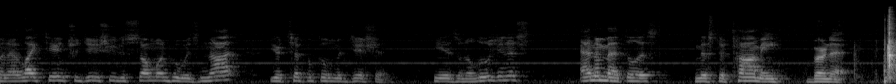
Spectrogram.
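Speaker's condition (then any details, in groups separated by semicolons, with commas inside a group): No condition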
